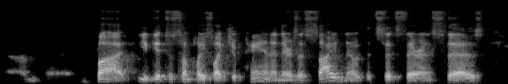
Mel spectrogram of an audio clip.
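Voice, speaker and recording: A man's unremarkable speaking voice with an American accent, ordinary pitch variation and a moderate pace. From United States. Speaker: airline crisis communications executive. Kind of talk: webinar interview. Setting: online webinar. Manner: conversational with many fillers and repetitions.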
